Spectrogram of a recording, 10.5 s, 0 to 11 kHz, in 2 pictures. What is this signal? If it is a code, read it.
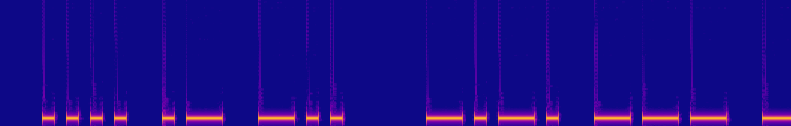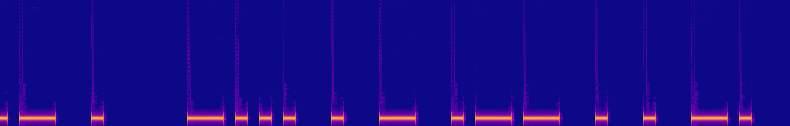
Morse code, heard as a keyed tone, about 15 wpm, 700 Hz. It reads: HAD COME BETWEEN
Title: Sentences from Top 1000 Words - Review Part 1 - 15wpm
